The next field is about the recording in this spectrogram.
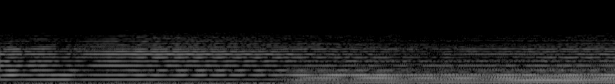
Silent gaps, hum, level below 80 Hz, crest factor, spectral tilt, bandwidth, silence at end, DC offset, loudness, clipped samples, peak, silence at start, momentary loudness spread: none; none; -56 dBFS; 14 dB; -4.5 dB/octave; 5.4 kHz; 0 s; under 0.1%; -39 LUFS; under 0.1%; -26 dBFS; 0 s; 5 LU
